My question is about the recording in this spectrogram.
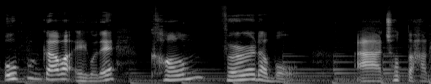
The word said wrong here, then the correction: convertible: 発音難しいですね convertible convertible car となります。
